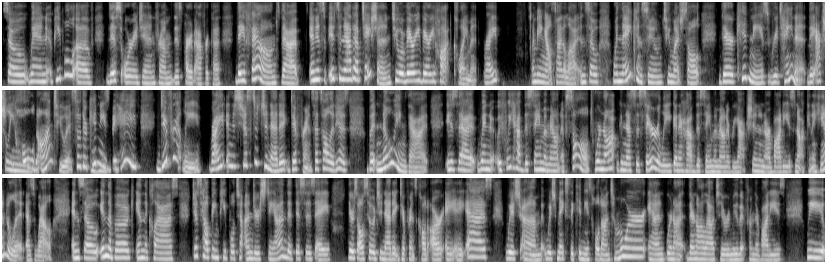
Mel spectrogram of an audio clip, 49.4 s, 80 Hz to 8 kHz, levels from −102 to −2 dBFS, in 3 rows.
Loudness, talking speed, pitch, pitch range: -22 LUFS, 180 wpm, 235 Hz, 200-275 Hz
